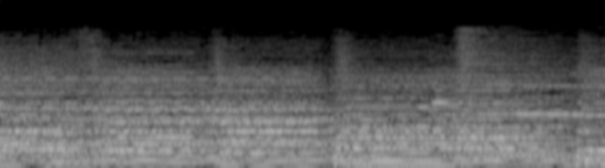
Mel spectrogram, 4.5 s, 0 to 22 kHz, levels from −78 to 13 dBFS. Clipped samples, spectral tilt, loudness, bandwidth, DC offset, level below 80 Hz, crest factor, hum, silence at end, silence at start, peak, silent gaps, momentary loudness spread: under 0.1%; -6 dB/octave; -18 LUFS; 11.5 kHz; under 0.1%; -40 dBFS; 12 dB; none; 0 s; 0 s; -4 dBFS; none; 2 LU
